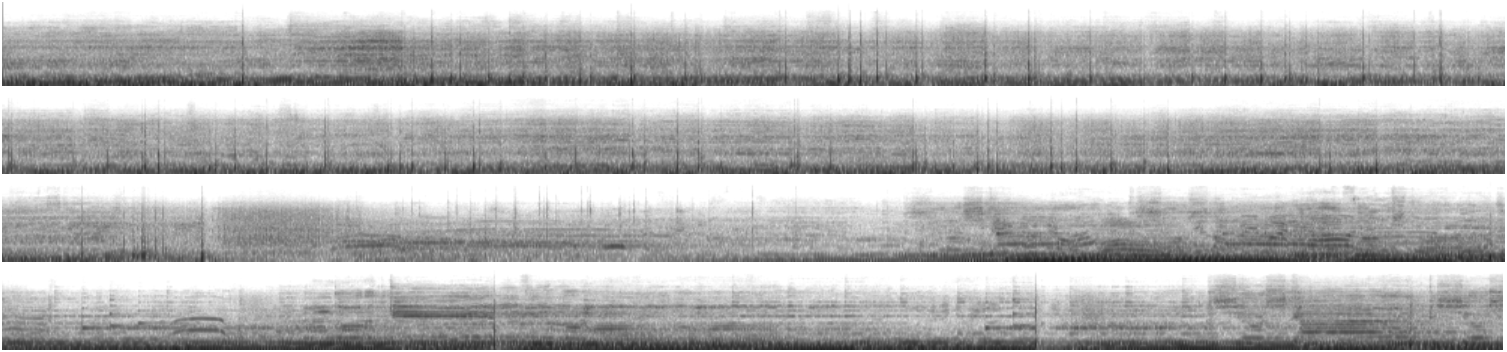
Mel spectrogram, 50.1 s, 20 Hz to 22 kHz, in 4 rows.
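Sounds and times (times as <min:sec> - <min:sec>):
music with bass line: 0:00.0 - 0:27.0, 0:30.6 - 0:50.0
fireworks bangs and crackles: 0:00.0 - 0:29.2, 0:47.6 - 0:50.0.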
